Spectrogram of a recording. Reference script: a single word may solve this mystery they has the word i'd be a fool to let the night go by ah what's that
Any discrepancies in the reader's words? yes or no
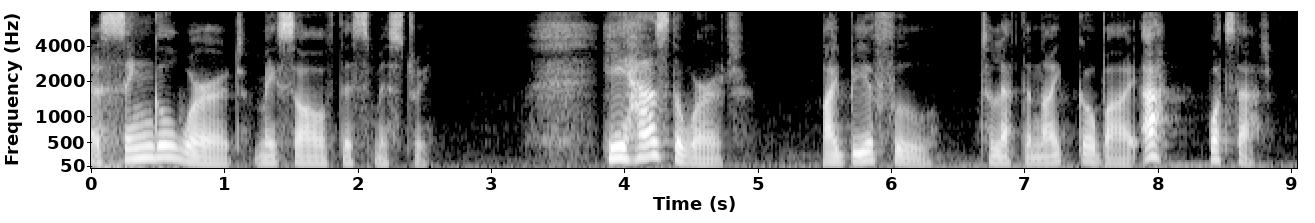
yes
